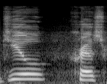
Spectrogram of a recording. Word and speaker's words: Gilchrist: the highway but it's a road called Gil Crest Road but it's spelled like Gilchrist and she had an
